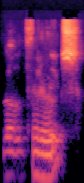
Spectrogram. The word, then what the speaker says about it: Lutz: Loots. How do you say it? Loots.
